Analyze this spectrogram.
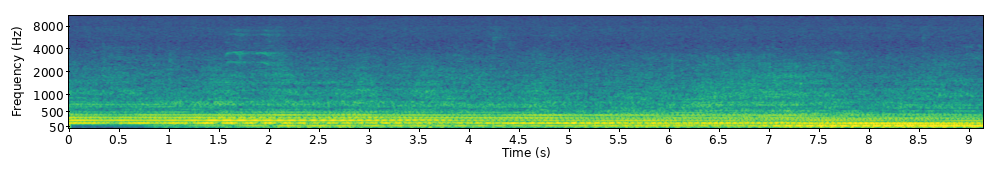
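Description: A steady engine hum, a motor running at a constant speed, its low end growing a little fuller from about a second in.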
